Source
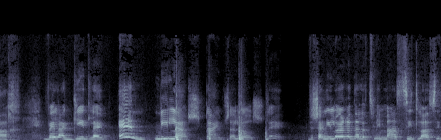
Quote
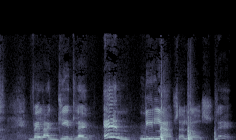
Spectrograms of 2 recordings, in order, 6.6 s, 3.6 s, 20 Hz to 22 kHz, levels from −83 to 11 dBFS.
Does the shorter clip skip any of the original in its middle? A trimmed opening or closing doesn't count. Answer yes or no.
yes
